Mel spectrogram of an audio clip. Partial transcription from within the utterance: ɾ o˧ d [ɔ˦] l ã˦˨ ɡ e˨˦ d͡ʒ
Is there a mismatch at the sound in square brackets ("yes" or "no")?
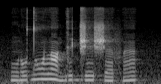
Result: yes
